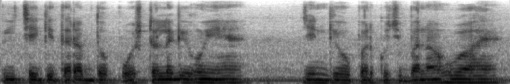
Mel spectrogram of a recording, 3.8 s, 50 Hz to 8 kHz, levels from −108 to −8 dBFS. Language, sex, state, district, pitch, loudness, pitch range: Hindi, male, Uttar Pradesh, Shamli, 110 Hz, -15 LUFS, 105-115 Hz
